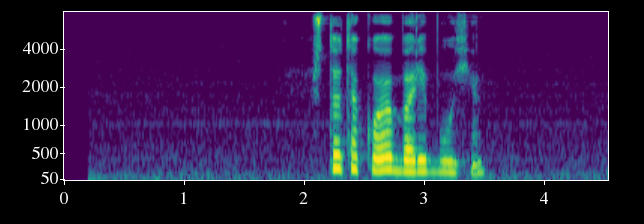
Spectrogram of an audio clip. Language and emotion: Russian, neutral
